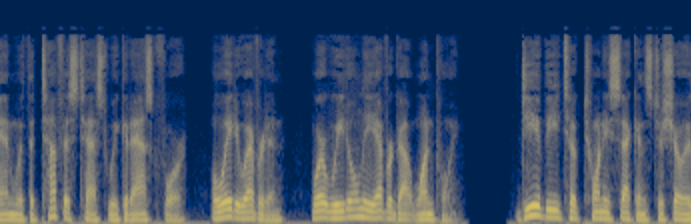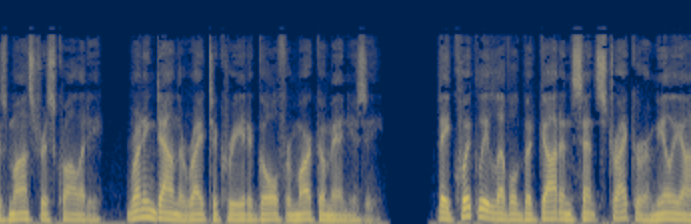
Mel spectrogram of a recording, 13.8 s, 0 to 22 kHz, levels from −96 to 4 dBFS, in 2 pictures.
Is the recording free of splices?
yes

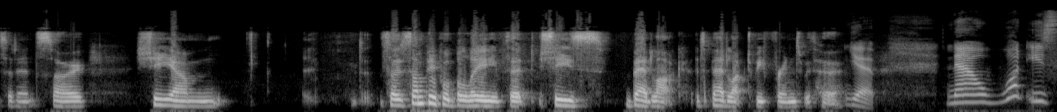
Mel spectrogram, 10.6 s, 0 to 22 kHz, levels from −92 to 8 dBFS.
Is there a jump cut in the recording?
no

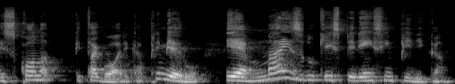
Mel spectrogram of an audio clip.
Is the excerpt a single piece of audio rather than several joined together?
no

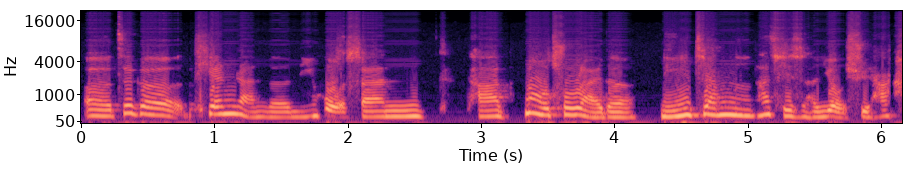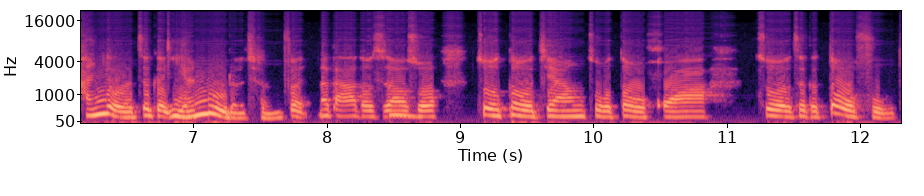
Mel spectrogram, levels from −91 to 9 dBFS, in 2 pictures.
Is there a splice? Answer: no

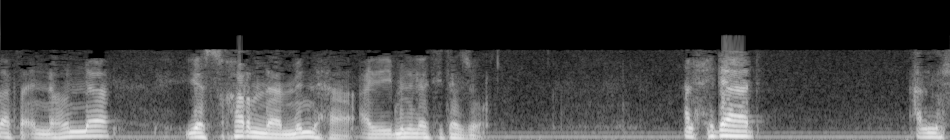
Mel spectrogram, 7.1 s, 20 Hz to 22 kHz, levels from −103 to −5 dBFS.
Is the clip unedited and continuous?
yes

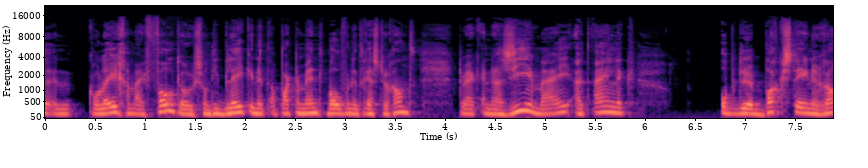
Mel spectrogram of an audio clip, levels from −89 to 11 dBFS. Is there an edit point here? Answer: no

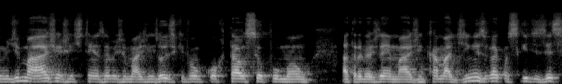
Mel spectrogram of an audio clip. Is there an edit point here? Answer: yes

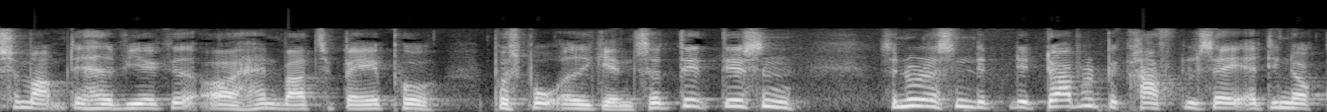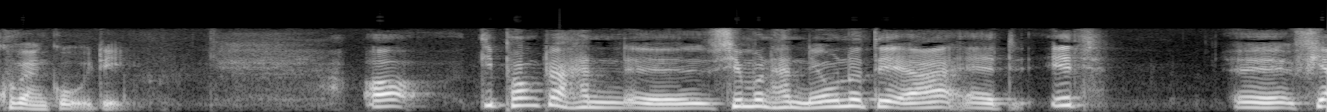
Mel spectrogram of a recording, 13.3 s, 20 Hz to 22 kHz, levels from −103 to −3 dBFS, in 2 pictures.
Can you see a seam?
no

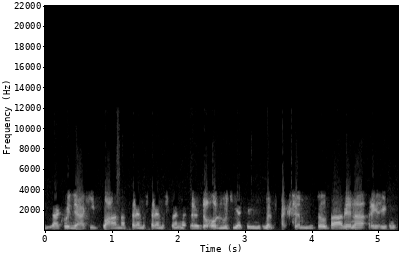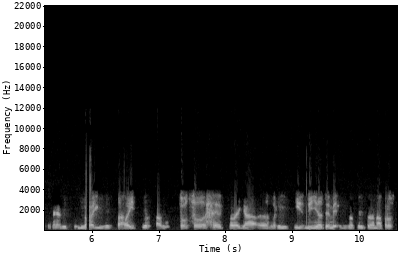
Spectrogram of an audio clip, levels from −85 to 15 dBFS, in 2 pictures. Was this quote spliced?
yes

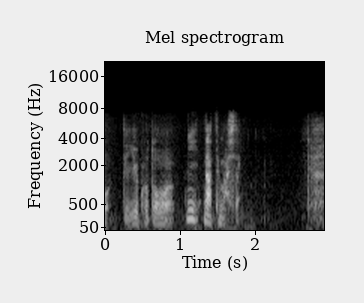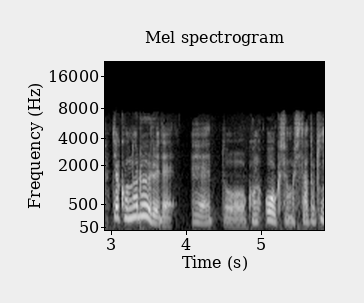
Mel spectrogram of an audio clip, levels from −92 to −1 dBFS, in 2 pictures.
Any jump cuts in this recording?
no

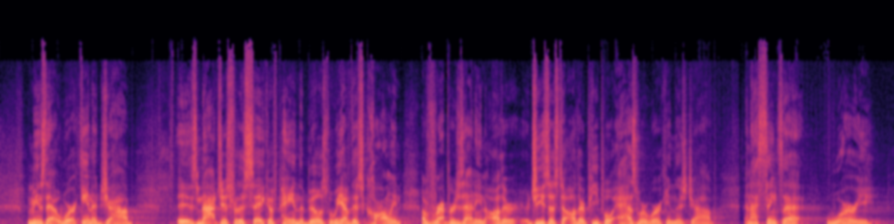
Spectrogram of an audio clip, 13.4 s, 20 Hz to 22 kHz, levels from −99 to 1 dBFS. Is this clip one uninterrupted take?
no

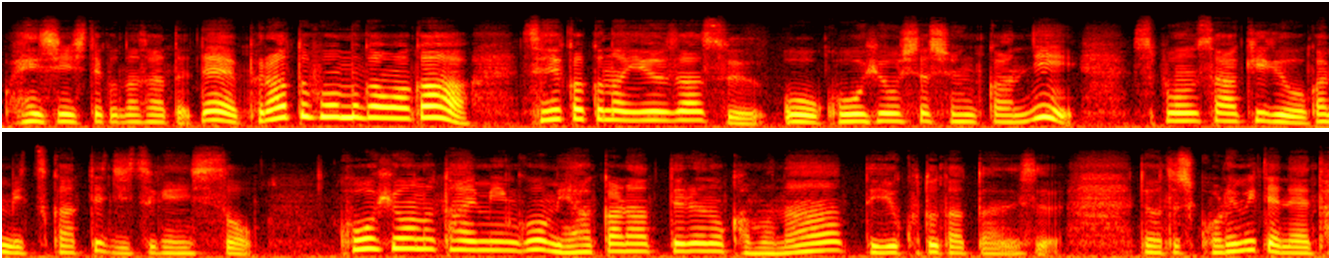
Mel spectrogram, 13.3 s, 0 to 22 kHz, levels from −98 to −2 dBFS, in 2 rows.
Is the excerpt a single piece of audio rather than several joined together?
yes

